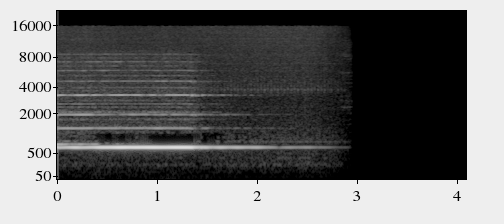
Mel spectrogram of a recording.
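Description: Recorder holding a long, steady final note that fades away over about a second and a half, ending the piece.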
